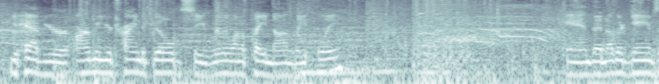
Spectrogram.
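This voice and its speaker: A man live-streaming a video game, chatting casually with viewers and explaining things as he plays. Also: medium pitch. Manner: conversational, explanatory. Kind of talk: casual gameplay commentary with chat. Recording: game audio and music behind. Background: video game sound and music.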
